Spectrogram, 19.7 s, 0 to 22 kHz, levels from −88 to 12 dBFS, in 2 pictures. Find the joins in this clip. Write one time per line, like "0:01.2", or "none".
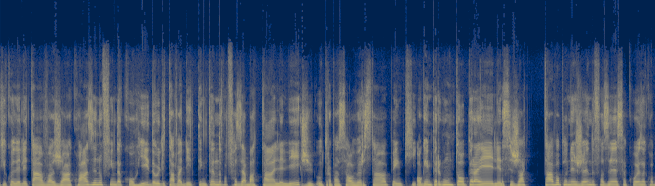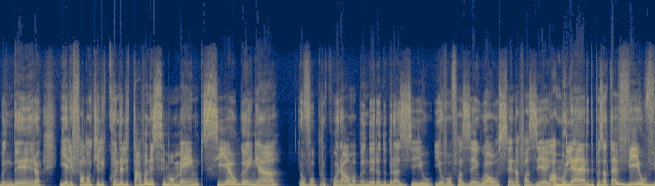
0:07.5
0:12.9
0:18.1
